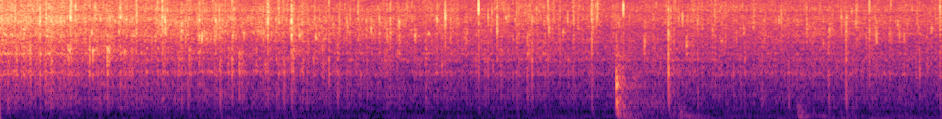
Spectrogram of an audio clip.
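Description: Onion fries in hot oil, a continuous close sizzle with crackles and a few clinks and scrapes of stirring.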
